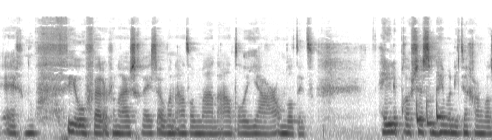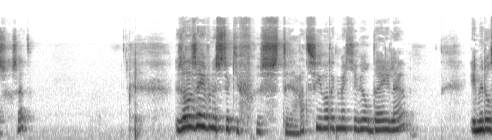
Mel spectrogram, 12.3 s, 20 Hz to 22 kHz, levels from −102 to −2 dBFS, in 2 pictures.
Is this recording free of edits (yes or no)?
yes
